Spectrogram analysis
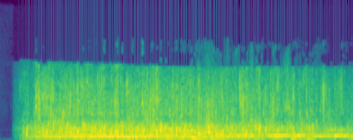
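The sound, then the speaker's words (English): Applause greeting a guest introduced on a show: steady, dense clapping starts abruptly and continues evenly for a few seconds without a break. “So without further ado, ladies and gentlemen, make some noise for my boy, Grayson Moore.”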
